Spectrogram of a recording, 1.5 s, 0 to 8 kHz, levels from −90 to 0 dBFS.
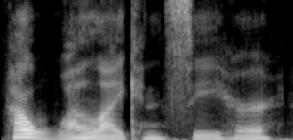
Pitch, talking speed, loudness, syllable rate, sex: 145 Hz, 245 wpm, -21 LUFS, 4.7 syllables/s, female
